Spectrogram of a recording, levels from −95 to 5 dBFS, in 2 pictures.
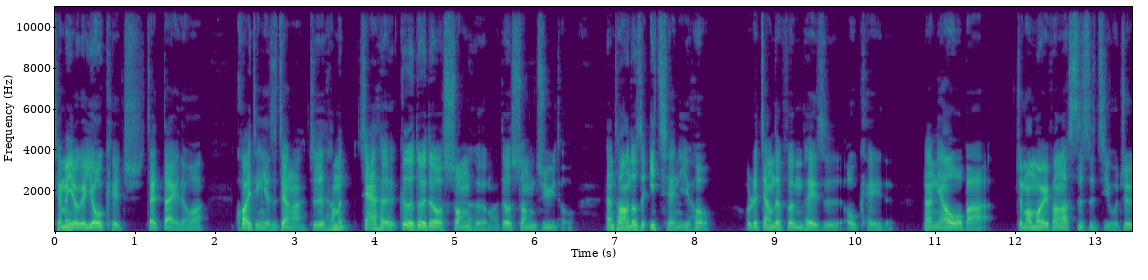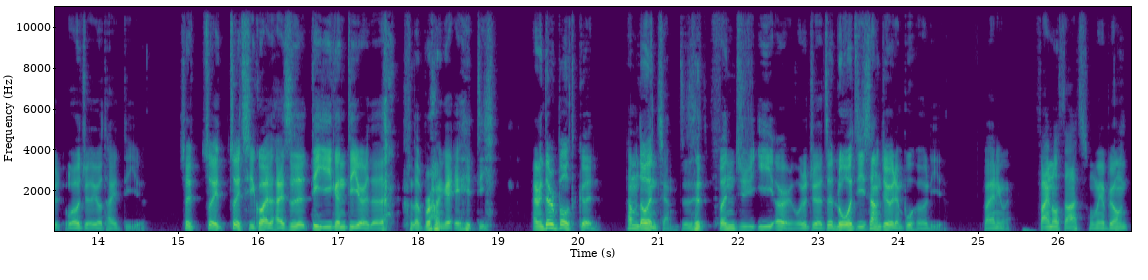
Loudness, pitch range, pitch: -25 LUFS, 95-130 Hz, 115 Hz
